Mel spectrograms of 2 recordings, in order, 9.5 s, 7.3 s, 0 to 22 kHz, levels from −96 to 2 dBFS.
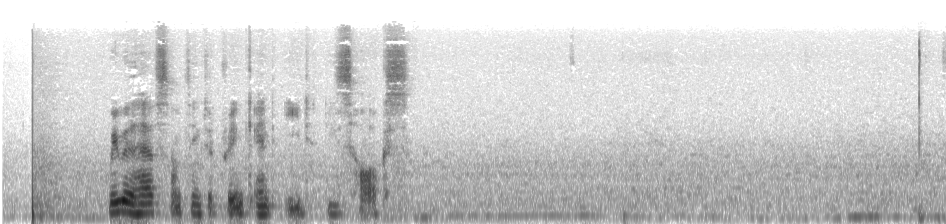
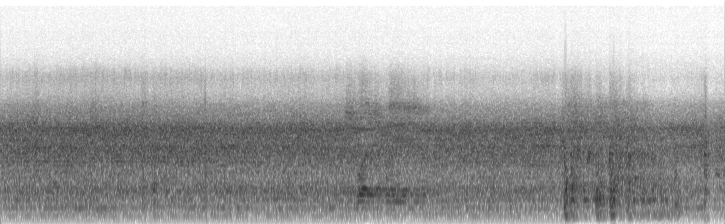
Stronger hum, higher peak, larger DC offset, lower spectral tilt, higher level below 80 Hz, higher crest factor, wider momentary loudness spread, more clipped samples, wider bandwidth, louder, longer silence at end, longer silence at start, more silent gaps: neither; first, -4 dBFS vs -8 dBFS; neither; first, -6 dB/octave vs -3.5 dB/octave; first, -54 dBFS vs -66 dBFS; first, 22 dB vs 16 dB; first, 29 LU vs 2 LU; neither; second, 14.5 kHz vs 19 kHz; second, -24 LUFS vs -21 LUFS; about the same, 0.05 s vs 0 s; first, 0.3 s vs 0 s; neither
